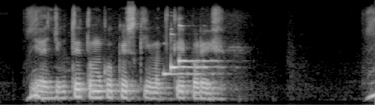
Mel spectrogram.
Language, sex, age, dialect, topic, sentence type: Hindi, male, 36-40, Kanauji Braj Bhasha, banking, statement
